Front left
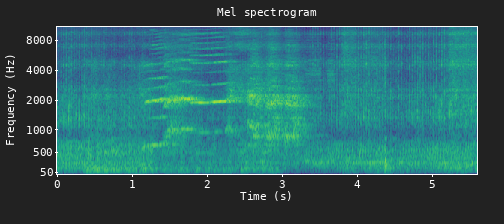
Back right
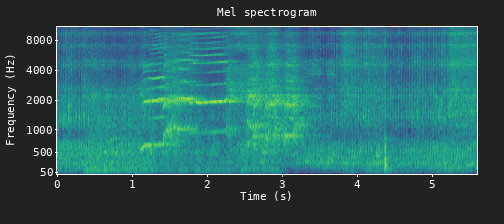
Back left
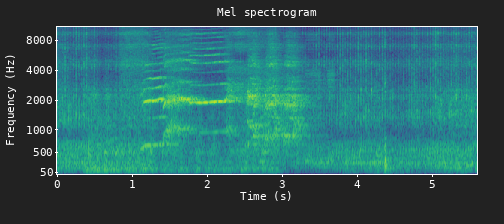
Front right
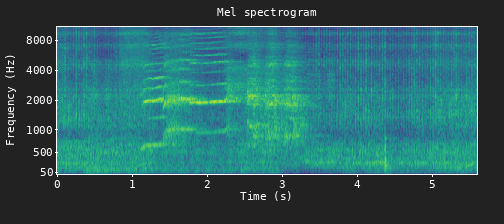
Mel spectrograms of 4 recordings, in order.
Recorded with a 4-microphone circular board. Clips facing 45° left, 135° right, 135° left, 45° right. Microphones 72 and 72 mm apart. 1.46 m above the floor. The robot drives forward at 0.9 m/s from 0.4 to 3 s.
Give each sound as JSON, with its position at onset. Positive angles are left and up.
{"t": 1.1, "sound": "crying", "azimuth_deg": -140, "distance_m": 2.0}
{"t": 3.3, "sound": "a squeak", "azimuth_deg": -125, "distance_m": 0.5}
